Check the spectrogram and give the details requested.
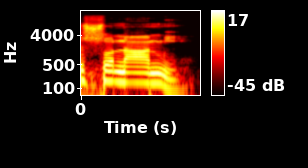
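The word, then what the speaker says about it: tsunami: इस चीज को कहते हैं फ्रेंड सुनामी। यह टी साइलेंट रहता है।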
